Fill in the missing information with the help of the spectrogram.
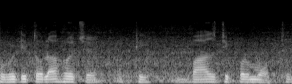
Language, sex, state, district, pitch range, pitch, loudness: Bengali, male, West Bengal, Dakshin Dinajpur, 115-120 Hz, 120 Hz, -16 LUFS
